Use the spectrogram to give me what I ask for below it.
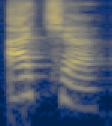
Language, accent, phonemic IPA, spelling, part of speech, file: Swahili, Kenya, /ˈɑ.tʃɑ/, acha, verb, Sw-ke-acha.flac
- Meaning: 1. to leave 2. to abandon 3. to stop, cease, quit 4. to allow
